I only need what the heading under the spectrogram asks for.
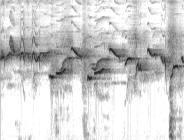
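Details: At a bird singing contest, an oriental magpie-robin pours out continuous bright whistled phrases, slurred notes sweeping up and down with sharp accents, amid a dense chorus of other songbirds.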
